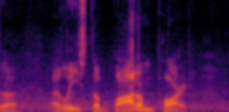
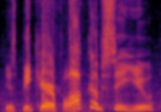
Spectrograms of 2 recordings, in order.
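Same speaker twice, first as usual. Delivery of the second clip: raised, higher call across the mud; 7 semitones higher than usual. Real, not acted. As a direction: call out a warning to her from a distance. Reporter calls to neighbor across street.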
